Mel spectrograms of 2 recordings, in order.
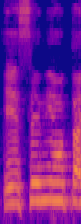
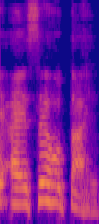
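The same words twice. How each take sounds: First: ऐसे said as "ese"; ऐसे with no "a" glide; wrong single vowel. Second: ऐसे said as "aa-ese"; two-part vowel at the start of ऐसे; correct double vowel. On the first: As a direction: begin ऐसे on a pure "e". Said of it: "ये ऐसे होता है". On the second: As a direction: open ऐसे on "a", glide to "e". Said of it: "तो ये ऐसे नहीं होता". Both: Shown as a demonstration.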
